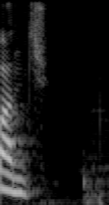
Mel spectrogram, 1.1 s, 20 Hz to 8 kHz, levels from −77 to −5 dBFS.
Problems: background conversations at intervals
